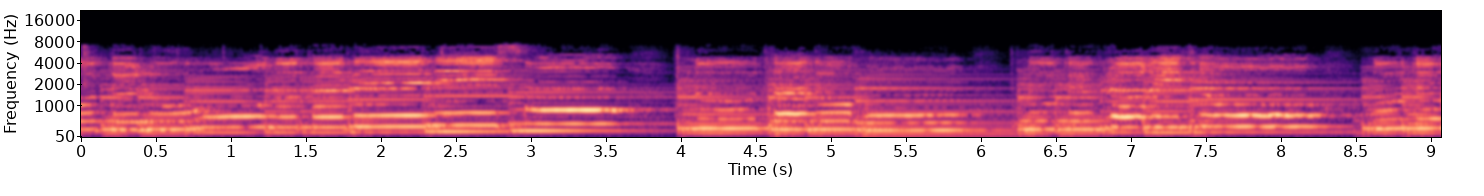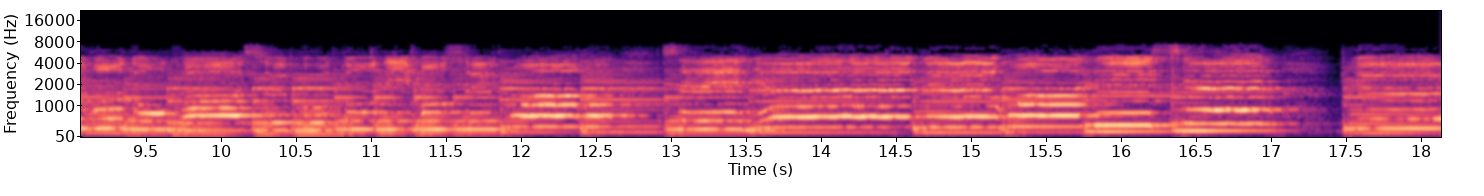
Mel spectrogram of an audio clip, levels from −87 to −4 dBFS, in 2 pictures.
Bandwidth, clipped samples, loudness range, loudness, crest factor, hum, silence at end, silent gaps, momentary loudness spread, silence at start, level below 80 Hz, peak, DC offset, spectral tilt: 7.4 kHz; under 0.1%; 4 LU; -15 LUFS; 14 dB; none; 0 s; none; 10 LU; 0 s; -66 dBFS; -2 dBFS; under 0.1%; -2 dB/octave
